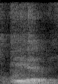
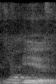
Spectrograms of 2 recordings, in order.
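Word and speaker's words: heir: pronounce नहीं किया जाएगा एच ई आई आर हेयर इसको क्या पढ़ते हैं कुछ इसको हियर पढ़ते हैं लेकिन हेयर नहीं है ये ये है एयर क्या है ई आई आर एयर ठीक है को साइलेंट ने देना है रूल नंबर सेकंड है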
